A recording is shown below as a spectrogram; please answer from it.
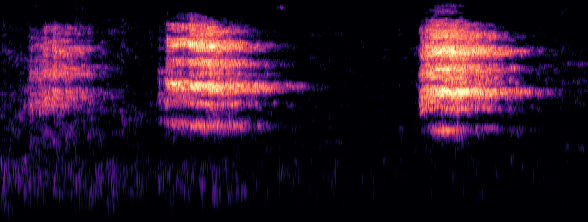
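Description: A bird calling three times, harsh calls each well under a second, the last the loudest.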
